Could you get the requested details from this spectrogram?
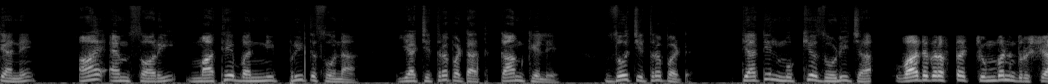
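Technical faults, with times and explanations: Throughout, generation loss: the speech sounds swirly, smeared and hollow, with blurred consonant attacks and nothing above 16.6 kHz. This is more damage than one lossy encode at this rate would leave, which points to the likely cause: around seven successive Vorbis passes, each re-quantising on a shifted frame grid.
3.05 s and 4.77 s, loud pop: a single sharp pop about 10 dB above the speech, the first just after "अॅम सॉरी माथे बन्नी", the second just before "काम केले". The speech continues unbroken underneath, unlike a dropout. The likely cause is a brief electrical voltage pulse added to the signal.
8.70 s to the end, input switched to a poorer device: after a gap of about 200 ms of silence, the sound turns dull and boxy, with nothing above 3.8 kHz. The level shifts by about 5 dB and a new noise floor appears about 45 dB down. The gap, the level step and the new noise set this apart from a filter, and point to a likely change to a narrower-band microphone.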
